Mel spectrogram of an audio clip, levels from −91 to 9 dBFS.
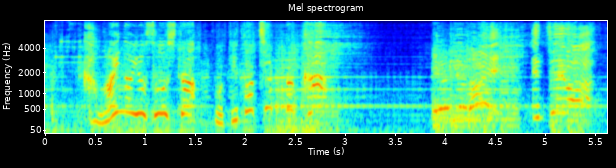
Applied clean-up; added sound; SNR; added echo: neural separator model SepFormer DNS4.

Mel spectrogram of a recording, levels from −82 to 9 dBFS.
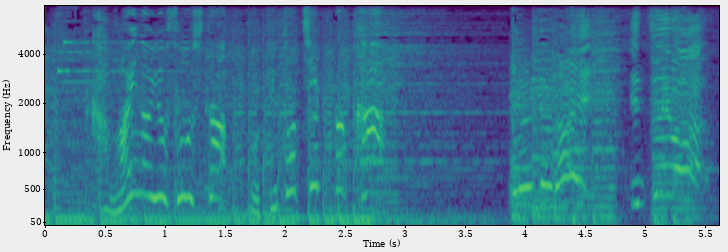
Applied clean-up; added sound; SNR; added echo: none; none; none; none.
